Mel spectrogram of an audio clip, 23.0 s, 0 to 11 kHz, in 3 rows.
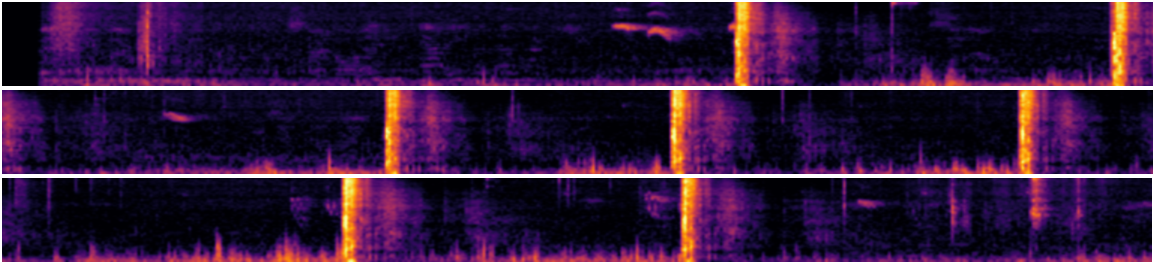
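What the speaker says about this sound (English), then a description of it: "that was the first 7 shots" Smith & Wesson M&P Shield 45 pistol fired at a shooting range, seven sharp, loud shots spaced a couple of seconds apart, with range noise and rustling between them.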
